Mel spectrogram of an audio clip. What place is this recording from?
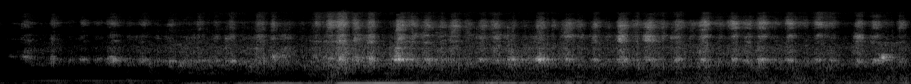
restroom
